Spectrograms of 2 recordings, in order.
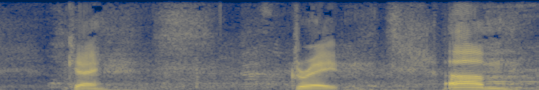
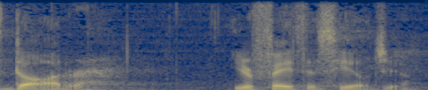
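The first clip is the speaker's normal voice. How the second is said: tender blessing; 6 semitones lower, 9 dB quieter than usual. Retold or imitated. Jesus speaks to the kneeling woman.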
